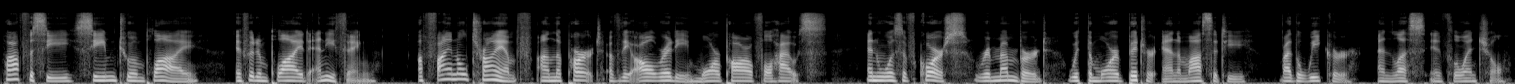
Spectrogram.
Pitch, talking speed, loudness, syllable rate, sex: 160 Hz, 140 wpm, -18 LUFS, 4.7 syllables/s, female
